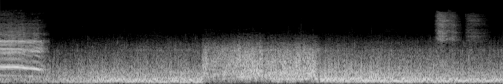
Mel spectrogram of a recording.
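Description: A loud, steady roar of storm noise with a heavier rumbling swell of thunder in the middle, a brief high cry at the start and short sharp bursts near the end.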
